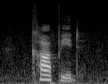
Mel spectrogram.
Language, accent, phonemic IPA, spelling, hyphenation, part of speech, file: English, US, /ˈkɑpid/, copied, cop‧ied, verb, En-us-copied.ogg
- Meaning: simple past and past participle of copy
